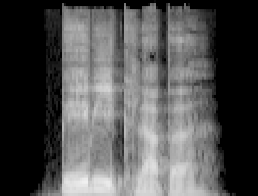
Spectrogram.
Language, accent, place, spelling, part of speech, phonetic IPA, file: German, Germany, Berlin, Babyklappe, noun, [ˈbeːbiˌklapə], De-Babyklappe.ogg
- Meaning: baby hatch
